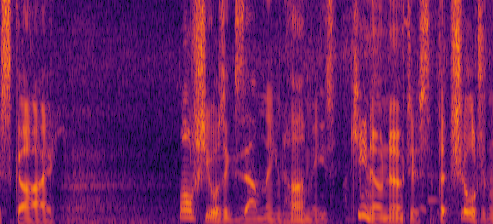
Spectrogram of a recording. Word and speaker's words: Hermes: "His name is Hermes," Kino said. "Hermes? That's a funny name!" No, it's Hermes! Hermes! Not Hermes! It sounds weird when you say it like that.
